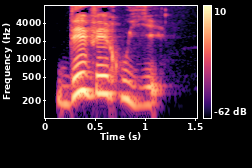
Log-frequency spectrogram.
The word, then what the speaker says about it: déverrouiller: Déverrouiller. Déverrouiller. D. V. ER ici se prononce E. rou Yé. Et ici le I et les deux L se prononcent Y.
